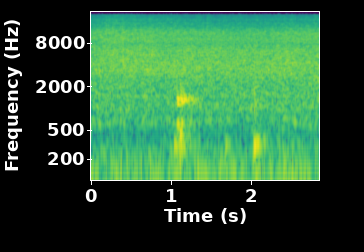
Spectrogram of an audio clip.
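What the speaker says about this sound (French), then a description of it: "Cette poudre-là, on va la mettre à rissoler avec un petit peu d'oignon" Nettle powder and a little onion fry in a pan with a steady, soft sizzle and hiss, broken by a couple of brief stirring clinks.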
